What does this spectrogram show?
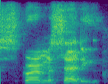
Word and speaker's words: spermaceti: material in their heads it is called spermaceti you say it like this sperm acety but scientists don't really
